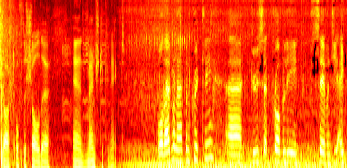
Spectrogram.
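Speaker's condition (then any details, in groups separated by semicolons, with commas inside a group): No condition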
